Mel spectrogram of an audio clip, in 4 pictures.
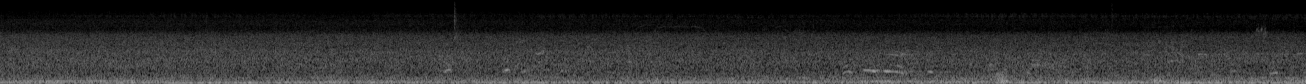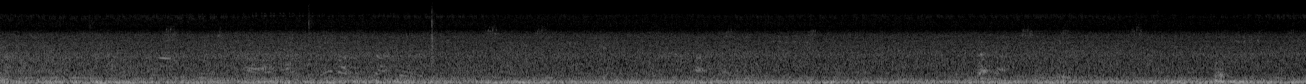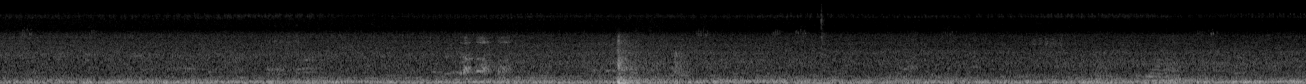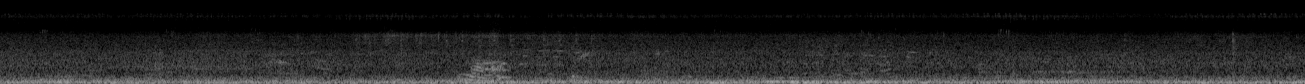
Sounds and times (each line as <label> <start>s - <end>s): kids playing outside 30.0s - 50.8s
distant shouts 43.7s - 45.1s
